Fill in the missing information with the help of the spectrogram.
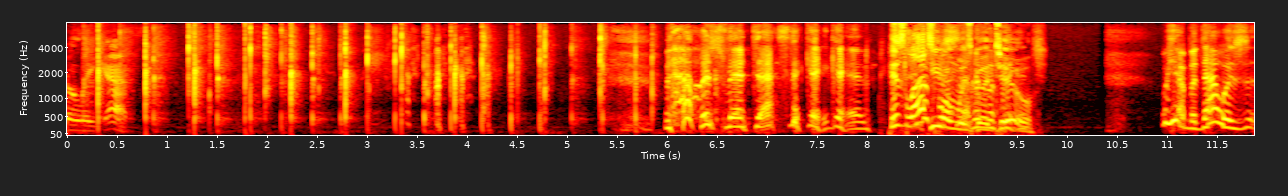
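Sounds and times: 
hand claps: 0.0 - 6.2
speech: 0.4 - 0.8, 6.0 - 9.8, 11.0 - 11.8
laughter: 2.9 - 4.6, 5.4 - 9.6.

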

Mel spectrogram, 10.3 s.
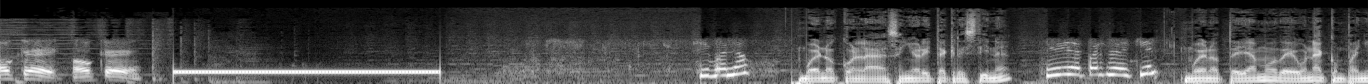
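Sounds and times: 
speech: 0.0 - 1.2, 5.2 - 10.2
telephone ring tone: 1.3 - 3.4.

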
